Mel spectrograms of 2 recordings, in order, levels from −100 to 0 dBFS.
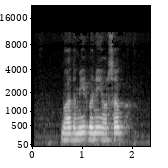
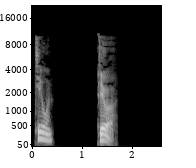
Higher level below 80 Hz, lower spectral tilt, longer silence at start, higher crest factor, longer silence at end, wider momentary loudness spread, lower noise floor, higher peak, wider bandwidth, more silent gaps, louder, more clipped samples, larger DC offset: about the same, -60 dBFS vs -62 dBFS; first, -8 dB/octave vs -6 dB/octave; first, 0.6 s vs 0.05 s; about the same, 16 dB vs 20 dB; second, 0.45 s vs 0.95 s; second, 6 LU vs 11 LU; second, -60 dBFS vs under -90 dBFS; about the same, -6 dBFS vs -8 dBFS; about the same, 11 kHz vs 11 kHz; second, none vs 0.57-1.29 s; about the same, -22 LUFS vs -24 LUFS; neither; neither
